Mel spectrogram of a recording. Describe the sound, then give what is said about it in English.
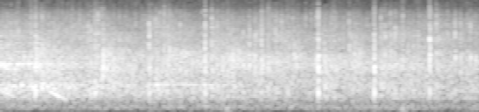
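An audience clapping together during a sermon, a dense, steady patter of many hands at moderate loudness with a few sharper claps standing out, lasting a couple of seconds with no talking over it. “Y'all were clapping.”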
